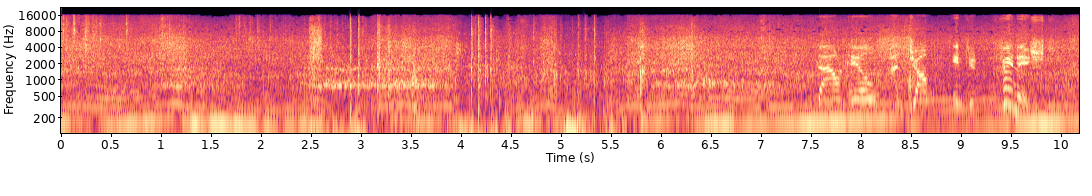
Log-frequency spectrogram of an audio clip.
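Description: A rally car engine roars, revving up and down through gear changes.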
